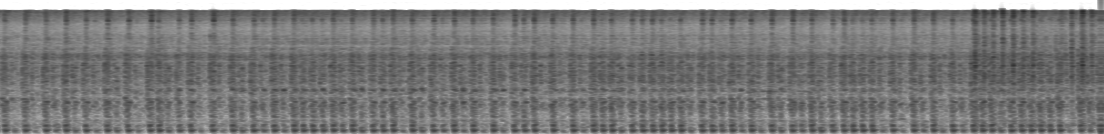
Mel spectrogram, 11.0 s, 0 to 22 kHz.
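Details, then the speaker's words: Suzuki Raider 150 at idle, stethoscope on cylinder head at piston bore: heavy regular clatter, two to three knocks a second; oil starvation wore the piston, valves also affected, crankcase noisy too. Piston slap from worn piston. "So maingay din sa may piston ball. So meaning to see yung bulve naektuhan ng pagkatuyo ng langis. natuyo ng langis tapos yung piston na hin natuyuan din ng langis naudpod"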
